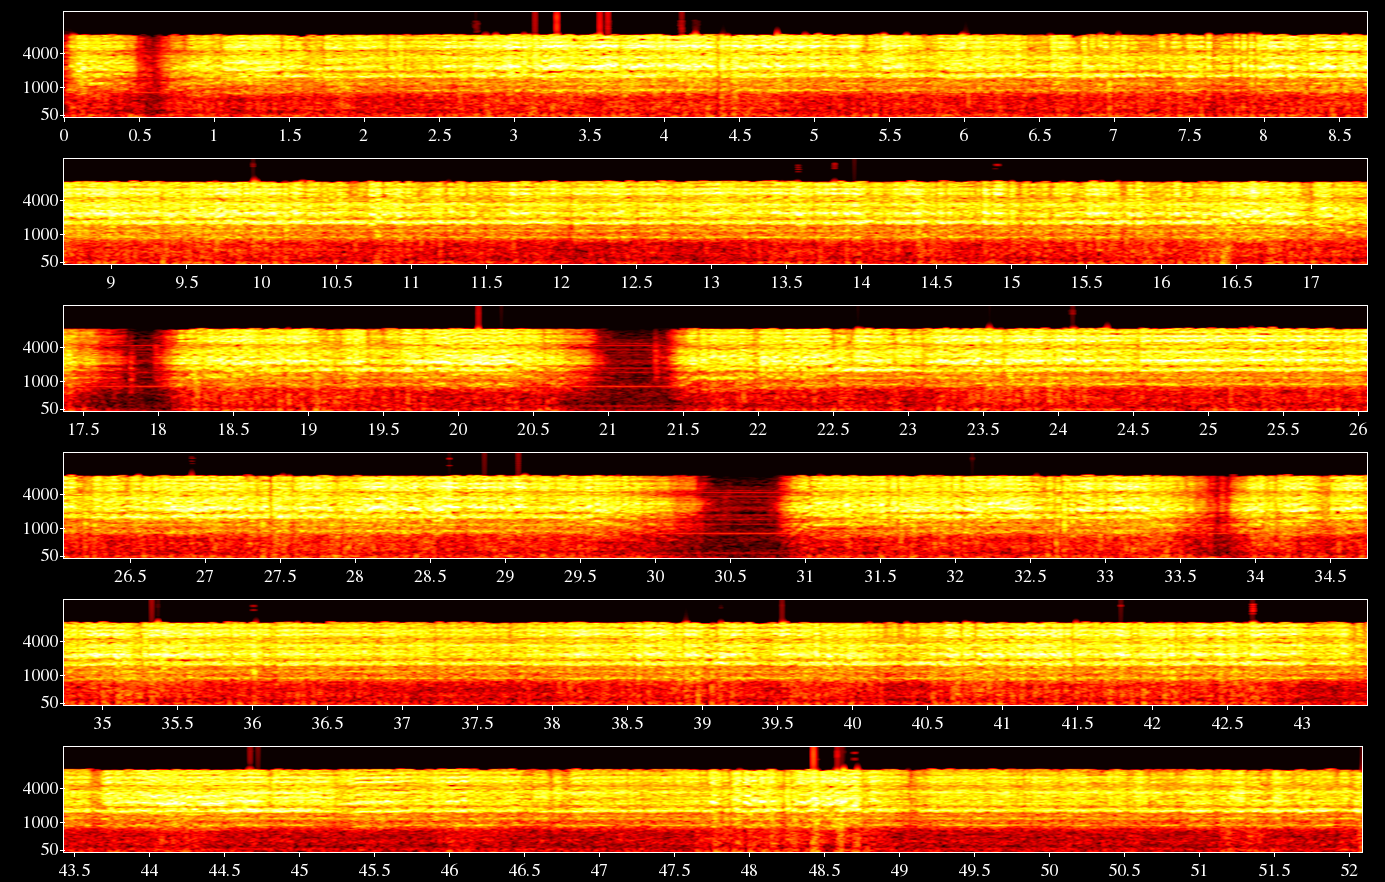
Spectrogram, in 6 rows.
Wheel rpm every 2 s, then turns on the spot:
140, 230, 230, 230, 230, 230, 230, 230, 150, 160, 100, 210, 230, 220, 190, 90, 180, 190, 230, 230, 230, 230, 220, 230, 230, 230.
20-22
